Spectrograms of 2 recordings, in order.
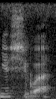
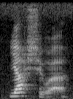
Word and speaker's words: Yeshua: from their sins some people pronounce his name and spell his name Yeshua but our family actually prefers yosua the spelling in the pronunciation of yosua and this is primarily because the spelling in the pronunciation of yosua connects him with to with the father better yah refers to yahovah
